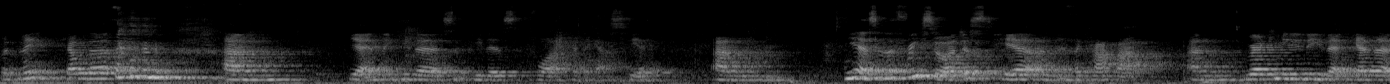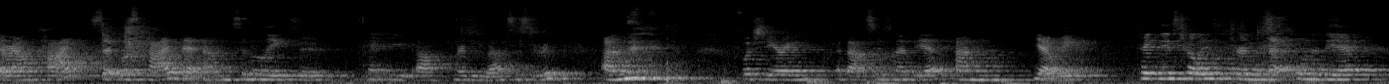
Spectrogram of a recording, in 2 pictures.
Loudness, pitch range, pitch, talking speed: -32 LUFS, 205-260 Hz, 220 Hz, 155 wpm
